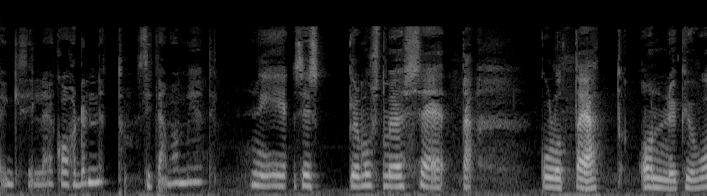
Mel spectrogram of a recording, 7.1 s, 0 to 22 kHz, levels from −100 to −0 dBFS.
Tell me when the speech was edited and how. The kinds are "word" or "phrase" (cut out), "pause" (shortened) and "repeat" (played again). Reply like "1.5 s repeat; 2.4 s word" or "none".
2.8 s word; 3.8 s word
